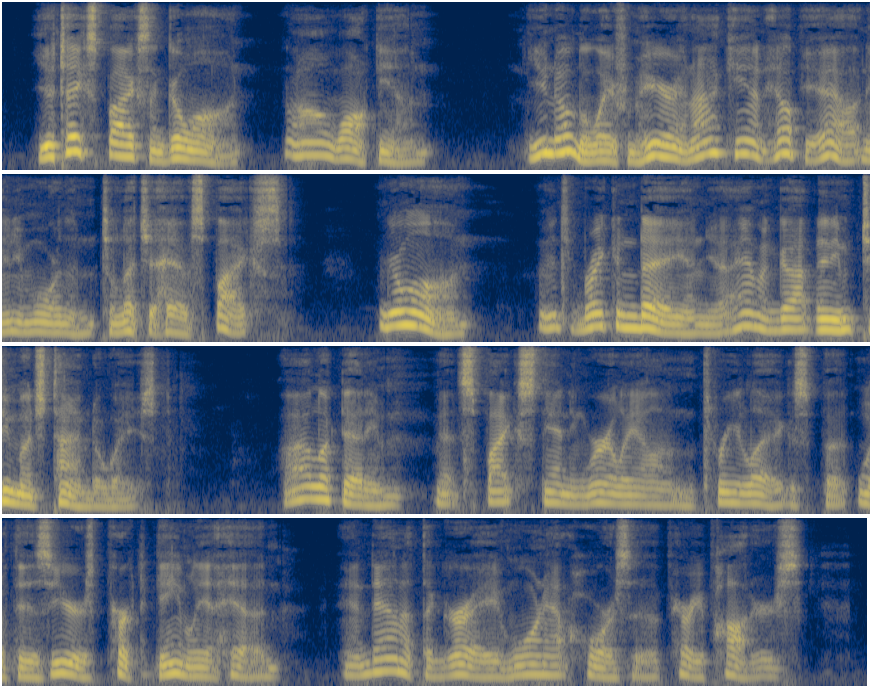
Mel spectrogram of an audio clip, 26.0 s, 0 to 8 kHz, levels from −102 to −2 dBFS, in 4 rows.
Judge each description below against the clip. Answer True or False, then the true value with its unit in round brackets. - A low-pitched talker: True (125 Hz)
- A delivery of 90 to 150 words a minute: False (170 wpm)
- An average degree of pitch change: False (6.5 semitones)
